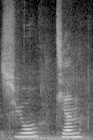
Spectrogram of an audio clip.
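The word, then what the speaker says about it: Suối Tiên: Encore un temple qui s'appelle Suo Tien Temple.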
